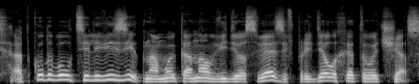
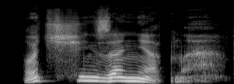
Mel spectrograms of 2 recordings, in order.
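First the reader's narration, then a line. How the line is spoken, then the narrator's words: Through gritted teeth. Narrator (Russian): процедил Грижа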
